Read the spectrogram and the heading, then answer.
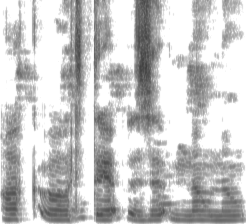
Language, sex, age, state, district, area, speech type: Kashmiri, male, 18-30, Jammu and Kashmir, Bandipora, rural, read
